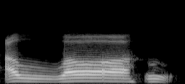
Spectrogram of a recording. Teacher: Jadi langsung ke lam dan ditambahkan pangkal lidah yang naik ya.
